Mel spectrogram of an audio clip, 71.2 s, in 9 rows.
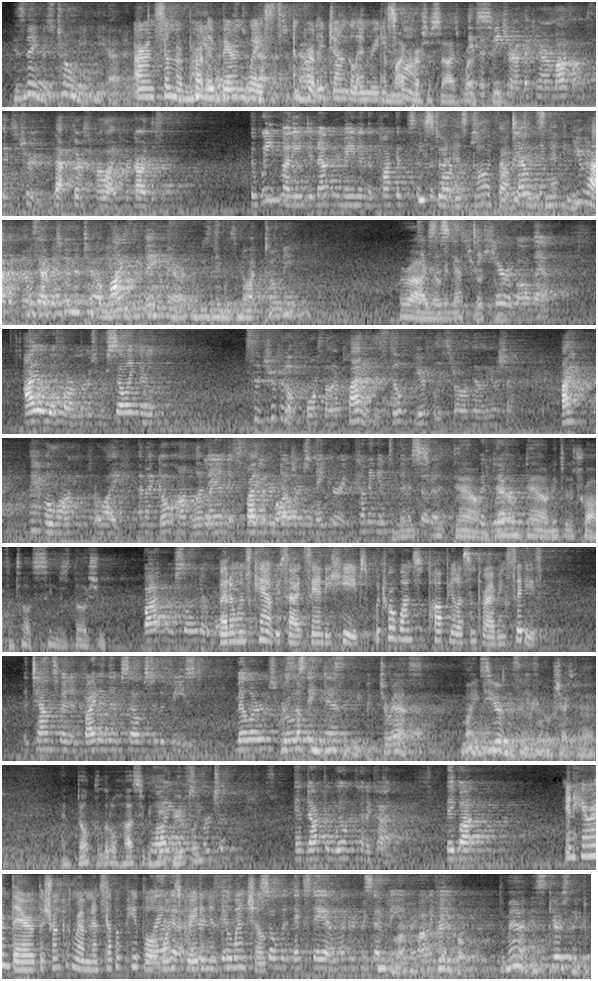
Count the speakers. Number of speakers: six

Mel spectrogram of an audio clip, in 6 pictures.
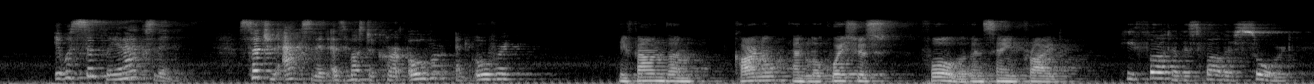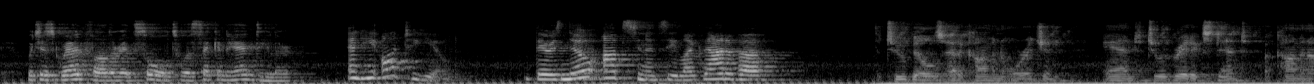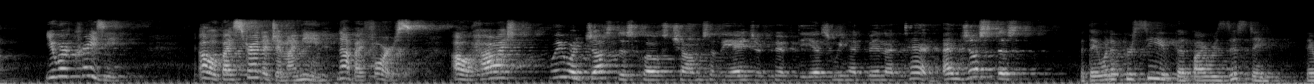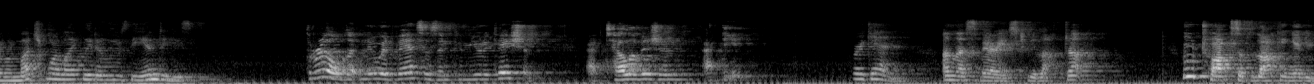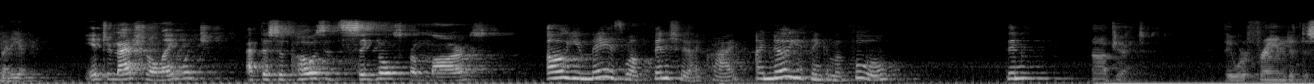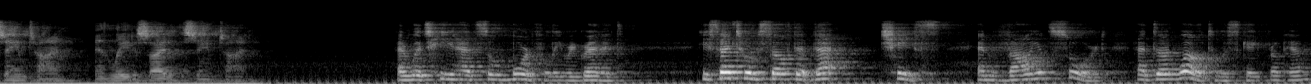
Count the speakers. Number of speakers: eight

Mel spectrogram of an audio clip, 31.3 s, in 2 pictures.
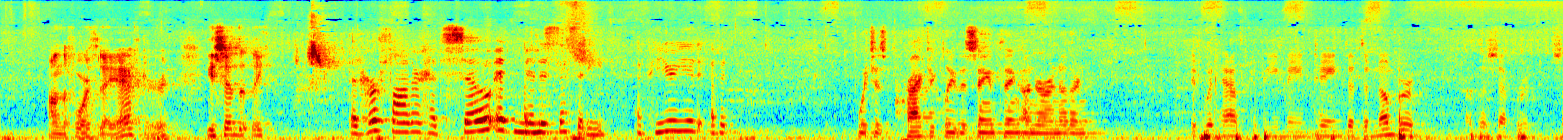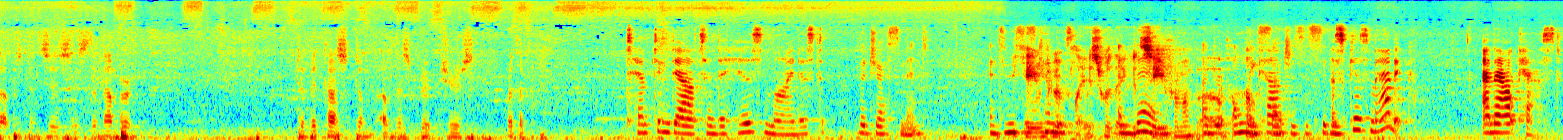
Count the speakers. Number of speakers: five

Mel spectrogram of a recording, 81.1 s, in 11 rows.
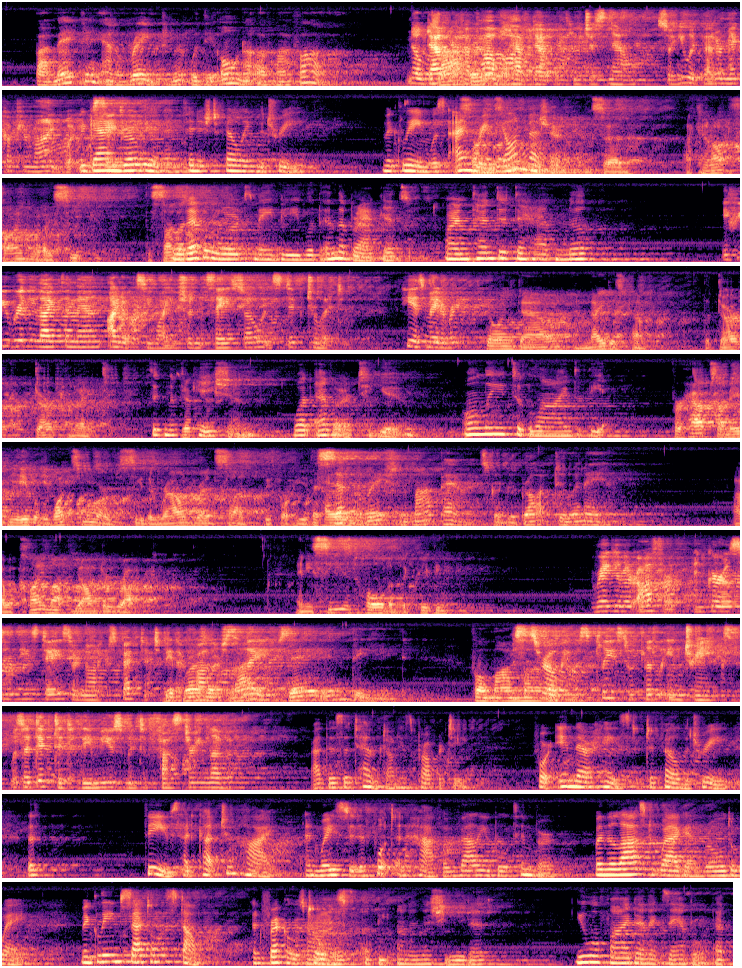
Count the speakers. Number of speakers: five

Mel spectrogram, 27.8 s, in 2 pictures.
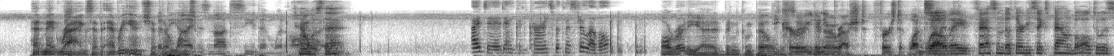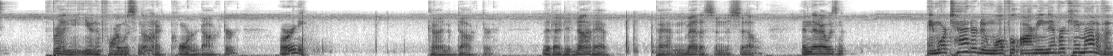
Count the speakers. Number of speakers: six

